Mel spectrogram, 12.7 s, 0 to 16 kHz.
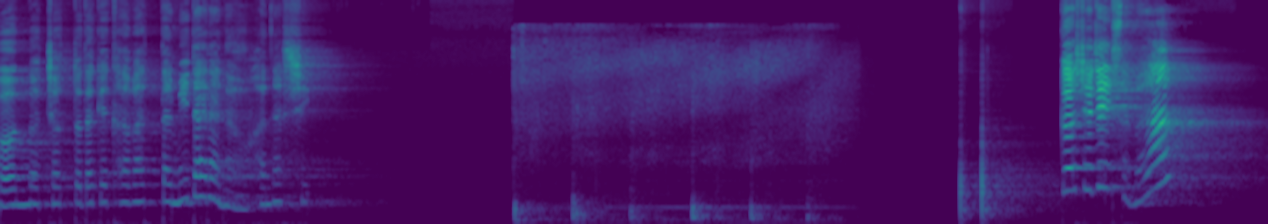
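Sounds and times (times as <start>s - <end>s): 
speech: 0.0s - 3.2s, 11.2s - 11.9s
deep resonant knocks on a heavy door: 5.2s - 8.3s, 9.6s - 10.3s
high youthful voice speaking: 10.6s - 12.1s.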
